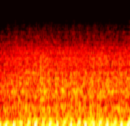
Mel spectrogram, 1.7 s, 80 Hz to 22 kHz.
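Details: Polaris Sportsman 400 with faulty ECM (fan ran with key off): steady even idle, nine or ten beats a second, no misses or knocks; regulator/rectifier charging jump pack; healthy.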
